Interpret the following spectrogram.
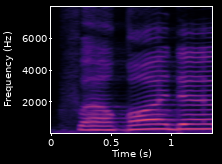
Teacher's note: Karena ada huruf qalqalah yaitu dal yang sukunnya sukun asli dan ada di tengah bacaan. Maka cara bacanya adalah dipantulkan dengan pantulan yang kecil dan tetap dialirkan pantulannya. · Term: qalqalah sughra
